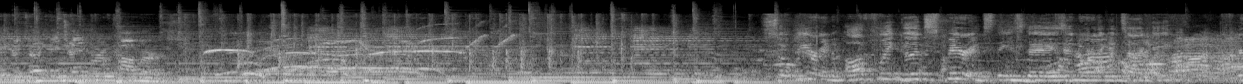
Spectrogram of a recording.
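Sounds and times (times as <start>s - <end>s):
speech: 0.3s - 2.9s, 8.6s - 12.4s
high whistles from the crowd: 2.0s - 5.8s
crowd cheering a speaker at a grand opening on the Purple Maple Bridge: 2.0s - 8.3s
laughter: 2.1s - 12.4s.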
